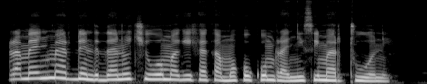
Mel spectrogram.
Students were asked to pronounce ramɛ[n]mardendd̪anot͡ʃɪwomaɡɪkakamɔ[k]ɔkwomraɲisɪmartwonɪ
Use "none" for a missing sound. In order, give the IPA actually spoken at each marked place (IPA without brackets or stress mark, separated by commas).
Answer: ɲ, k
